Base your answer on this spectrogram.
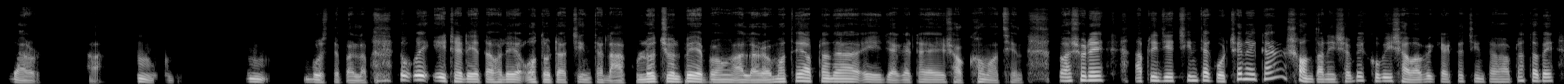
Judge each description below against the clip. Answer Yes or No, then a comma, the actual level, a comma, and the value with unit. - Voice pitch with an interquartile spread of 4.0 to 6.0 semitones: Yes, average, 5.2 semitones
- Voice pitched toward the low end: Yes, low, 125 Hz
